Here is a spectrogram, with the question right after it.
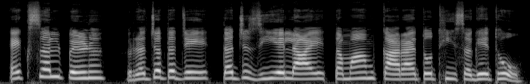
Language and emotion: Sindhi, neutral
